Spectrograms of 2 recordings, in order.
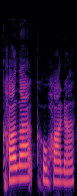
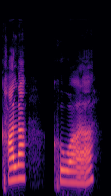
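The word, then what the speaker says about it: Kalākaua: Kalakuana. There's no N. Sorry, I'm trying to pronounce it correctly. Kalakuana Avenue, just opposite the Royal Hawaiian Hotel, to a grouping Kiwi trees.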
